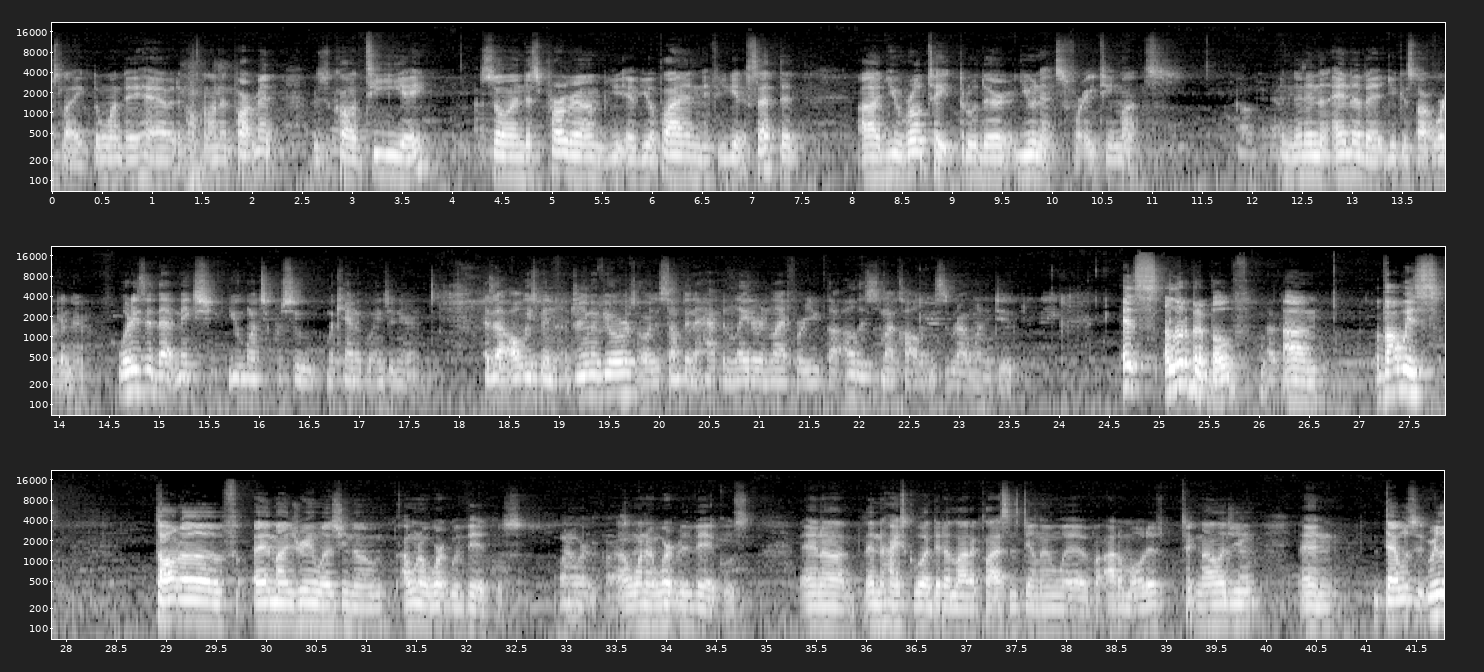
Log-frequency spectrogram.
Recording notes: In this special episode from the African American Cultural Celebration. Interview performers and participants at the festival.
